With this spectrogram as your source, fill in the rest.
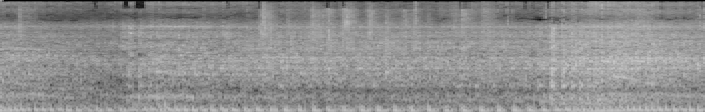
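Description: A TVS Ntorq scooter engine runs close by after its cam chain and adjuster were replaced, a steady pulsing putter with slight mechanical clatter and no talk.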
